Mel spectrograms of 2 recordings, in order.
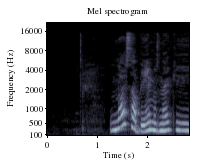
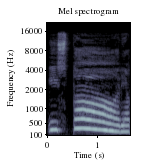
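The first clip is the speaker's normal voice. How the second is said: História very slow, with a long strong TÓ; stressed syllable demo; much slower than usual. Shown as a demonstration. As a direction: stretch out the TÓ in História. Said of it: "qual é a sílaba mais forte".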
